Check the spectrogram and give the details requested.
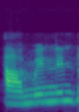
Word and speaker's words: eminent: एमिनेंट बोलते हैं, इसको हम बोलते हैं इमिनेंट, बोथ आर एडजेक्टिव।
